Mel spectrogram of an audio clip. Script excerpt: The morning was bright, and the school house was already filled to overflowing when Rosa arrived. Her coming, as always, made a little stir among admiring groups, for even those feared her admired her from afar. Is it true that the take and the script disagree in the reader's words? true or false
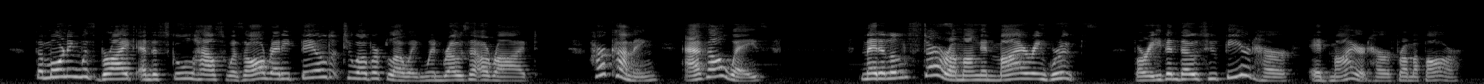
true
